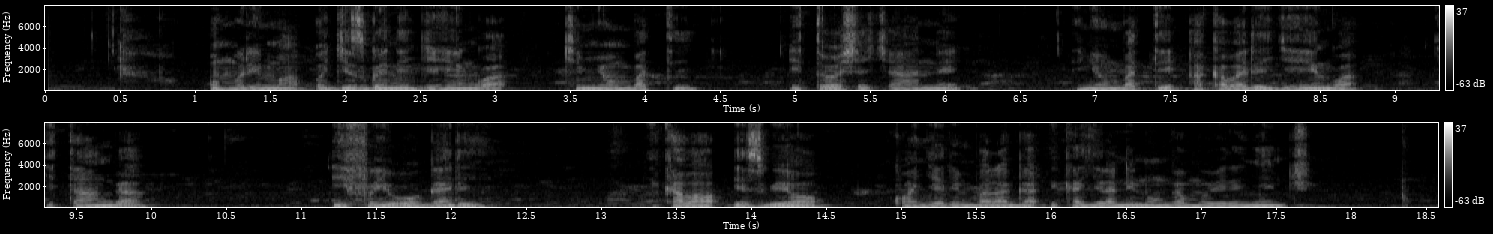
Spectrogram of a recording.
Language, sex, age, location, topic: Kinyarwanda, male, 18-24, Nyagatare, agriculture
